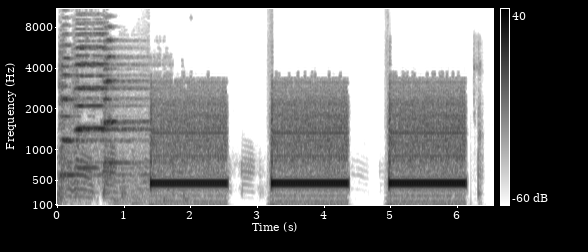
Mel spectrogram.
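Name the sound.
telephone ringing on an outgoing call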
